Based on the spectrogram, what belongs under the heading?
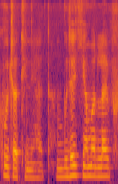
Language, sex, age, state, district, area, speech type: Maithili, male, 18-30, Bihar, Darbhanga, rural, spontaneous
